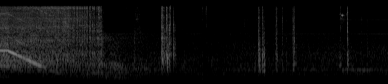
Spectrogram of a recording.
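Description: A cheap wet tile saw's motor whine winds down, falling steadily in pitch and fading within about a second as the saw is switched off. A few light clicks and knocks follow as tile is handled on the saw's table.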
